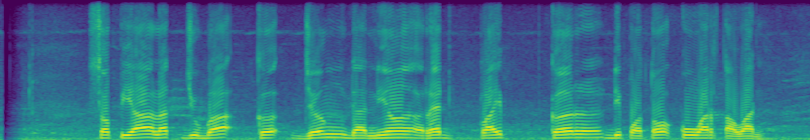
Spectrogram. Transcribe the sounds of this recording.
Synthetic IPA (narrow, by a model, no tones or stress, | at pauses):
sopialət̪̚d͡ʒuba | kəd͡ʒəŋdaniɛlrɛd | klaip̚ | kərdipɔt̪ɔkuwart̪awan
